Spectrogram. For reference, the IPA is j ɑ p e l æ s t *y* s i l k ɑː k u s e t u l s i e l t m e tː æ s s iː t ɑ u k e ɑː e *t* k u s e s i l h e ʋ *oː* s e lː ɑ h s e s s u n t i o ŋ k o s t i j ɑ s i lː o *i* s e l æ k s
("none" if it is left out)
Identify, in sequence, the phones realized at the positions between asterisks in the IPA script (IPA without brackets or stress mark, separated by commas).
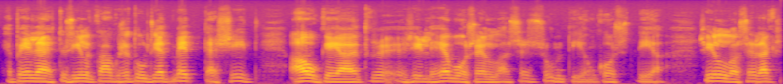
y, t, o, i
